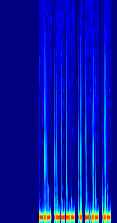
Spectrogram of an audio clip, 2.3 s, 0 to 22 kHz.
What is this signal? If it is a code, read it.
Morse code, heard as a keyed tone, about 52 wpm, 700 Hz. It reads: K1IXU
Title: USA Call Signs - 5 Characters - 50wpm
